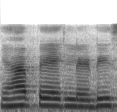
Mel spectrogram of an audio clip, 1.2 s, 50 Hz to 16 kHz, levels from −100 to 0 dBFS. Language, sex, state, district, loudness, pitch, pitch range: Hindi, female, Bihar, Purnia, -17 LUFS, 200 Hz, 190-205 Hz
